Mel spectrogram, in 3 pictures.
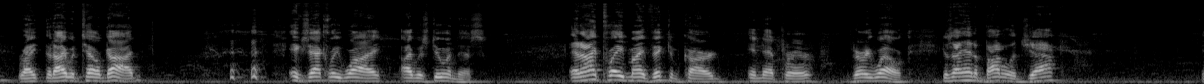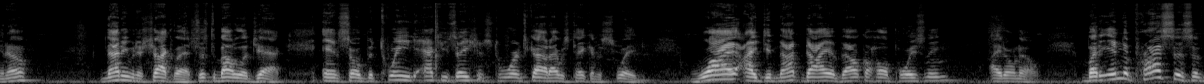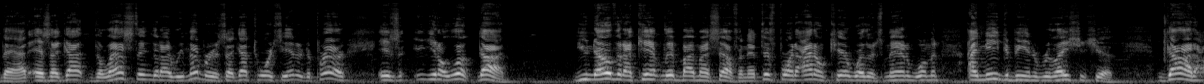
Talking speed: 200 wpm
